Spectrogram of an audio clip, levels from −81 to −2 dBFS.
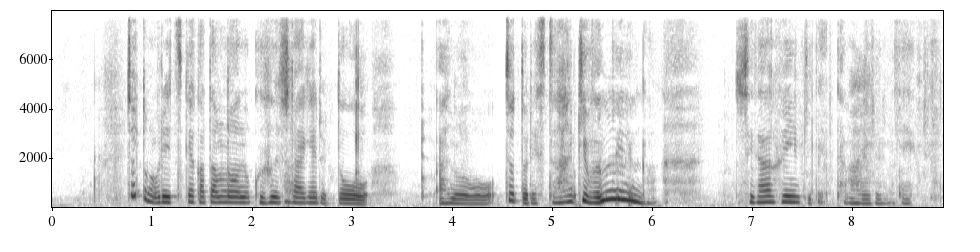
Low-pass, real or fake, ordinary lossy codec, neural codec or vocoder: none; fake; none; codec, 16 kHz, 4 kbps, FunCodec, trained on LibriTTS, 50 frames a second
